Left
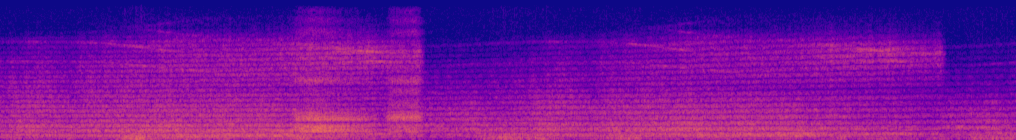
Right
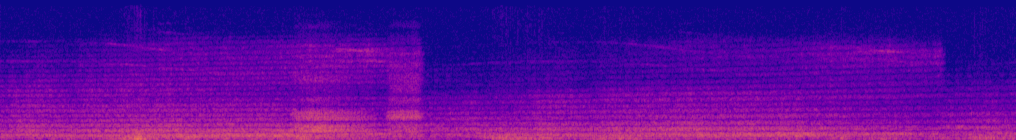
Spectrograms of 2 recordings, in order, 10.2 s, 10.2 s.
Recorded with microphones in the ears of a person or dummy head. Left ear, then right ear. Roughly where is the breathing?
Left.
